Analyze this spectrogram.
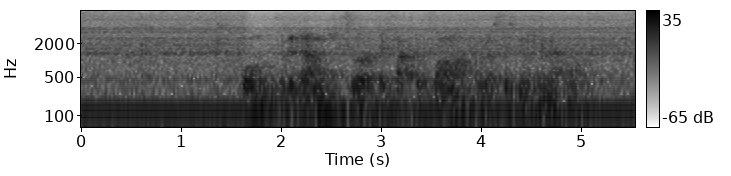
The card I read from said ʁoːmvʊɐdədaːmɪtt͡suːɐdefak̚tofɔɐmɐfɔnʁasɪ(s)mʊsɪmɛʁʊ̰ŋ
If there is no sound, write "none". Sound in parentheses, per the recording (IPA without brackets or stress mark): s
